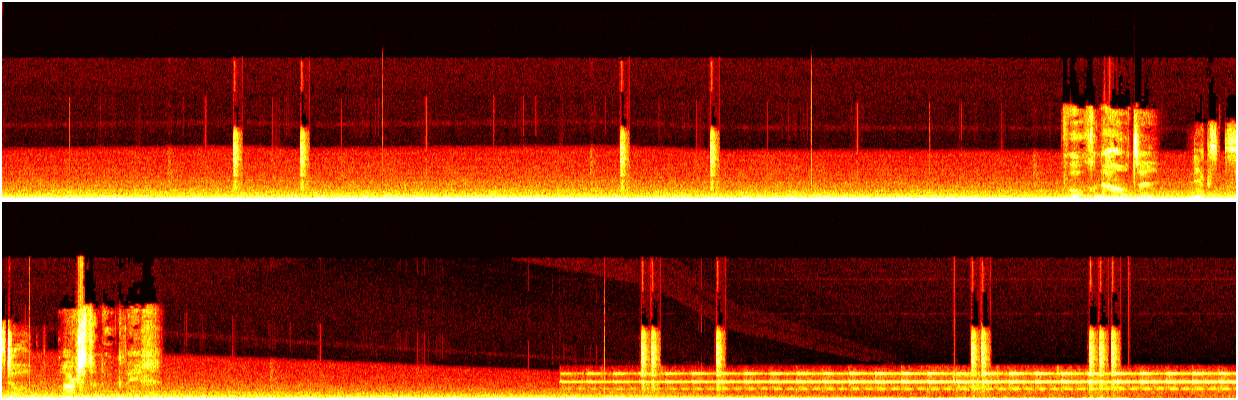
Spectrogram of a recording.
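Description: A tram rumbles steadily along rails, then slows and comes to a stop.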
